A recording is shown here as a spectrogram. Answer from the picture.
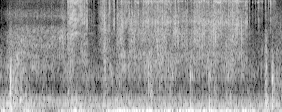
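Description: A hooked bass splashing at the water's surface as it is reeled to the boat and lifted out, the splashing getting louder about a second in.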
